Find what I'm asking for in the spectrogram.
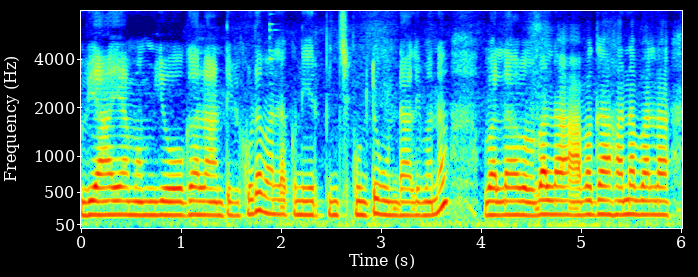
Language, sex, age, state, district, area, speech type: Telugu, female, 30-45, Telangana, Warangal, urban, spontaneous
